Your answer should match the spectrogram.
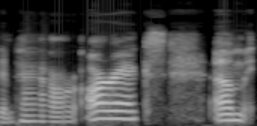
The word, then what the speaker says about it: EmpoweRx: a LinkedIn page it's empower X and we pronounce it empower our X Inc and you can find it through any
